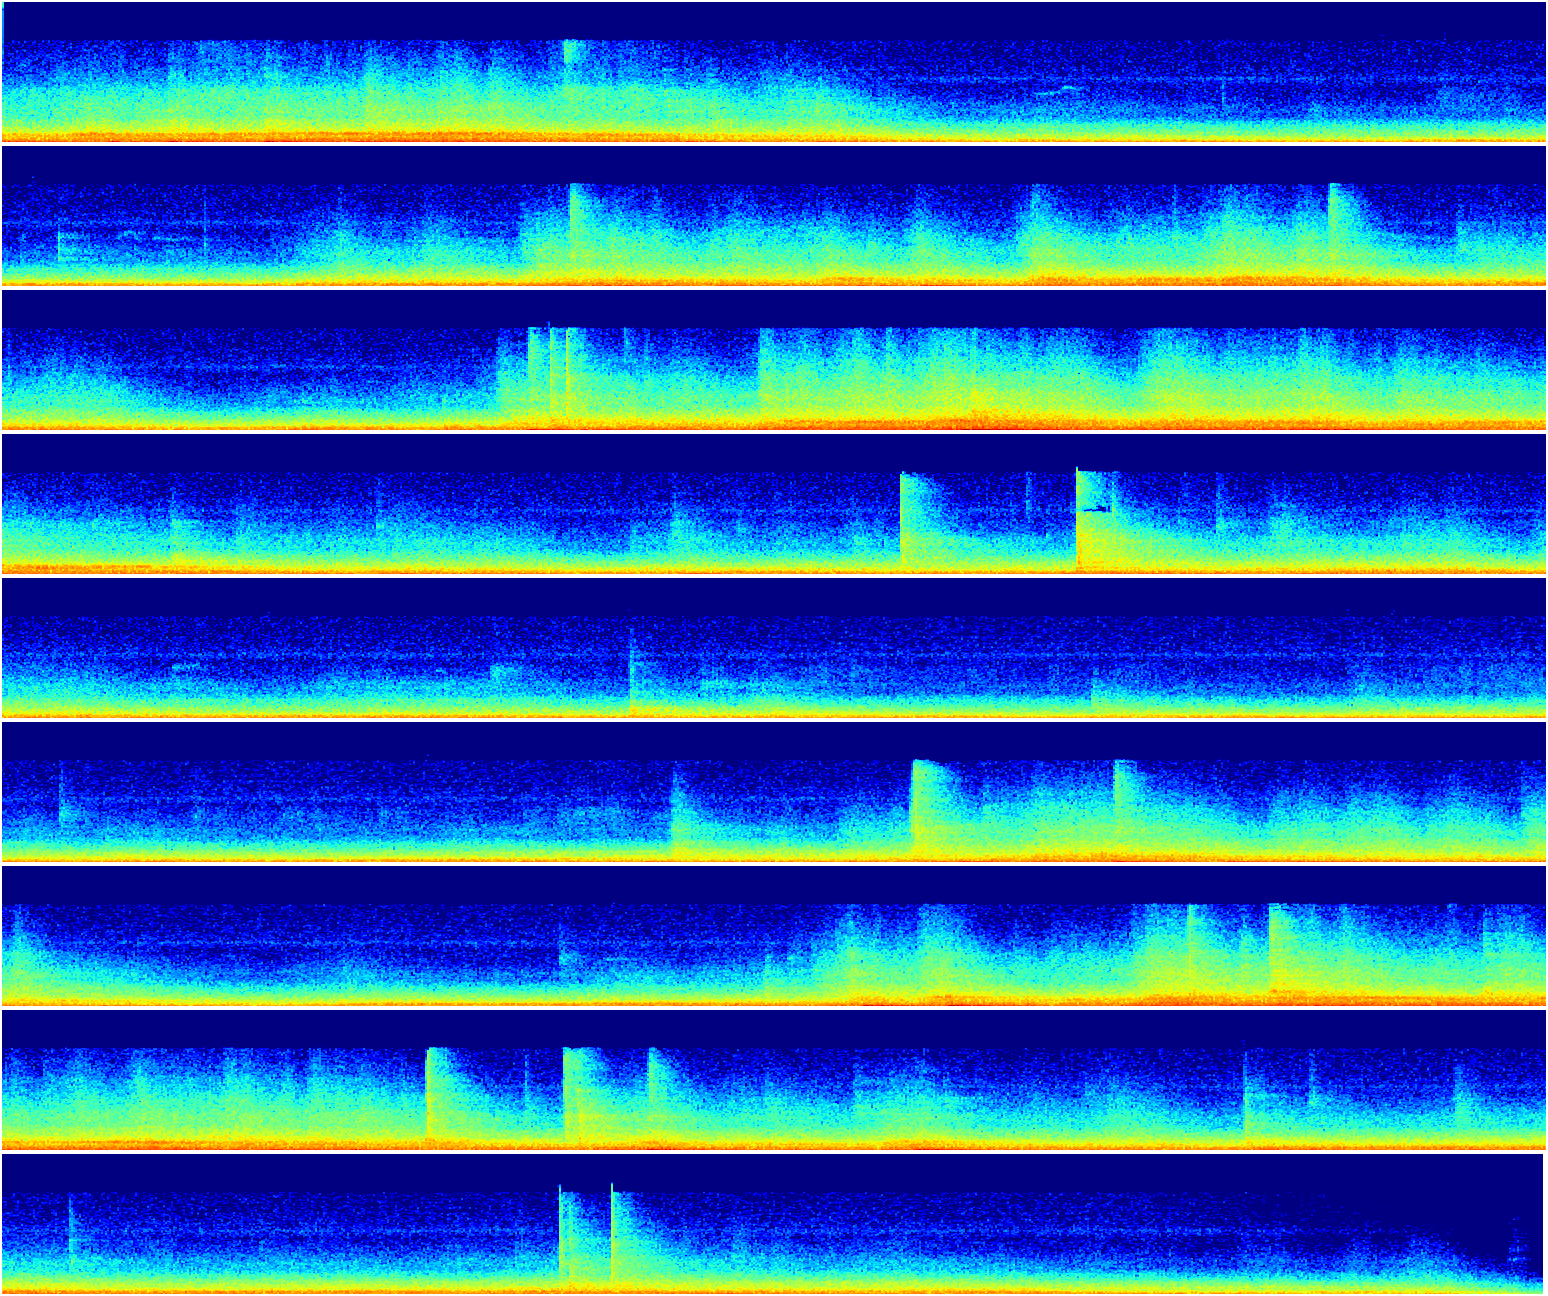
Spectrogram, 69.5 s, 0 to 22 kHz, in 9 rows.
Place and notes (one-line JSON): {"title": "CSW stairwell in windstorm, Torun Poland", "date": "2011-04-07 17:20:00", "description": "creaking of the stairwell structure during a wind storm, Center of Contemporary Art Torun", "latitude": "53.01", "longitude": "18.60", "altitude": "51", "timezone": "Europe/Warsaw"}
